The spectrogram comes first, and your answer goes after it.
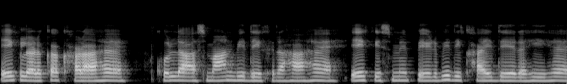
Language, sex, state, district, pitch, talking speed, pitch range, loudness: Hindi, female, Jharkhand, Deoghar, 175 Hz, 190 wpm, 170-185 Hz, -19 LUFS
